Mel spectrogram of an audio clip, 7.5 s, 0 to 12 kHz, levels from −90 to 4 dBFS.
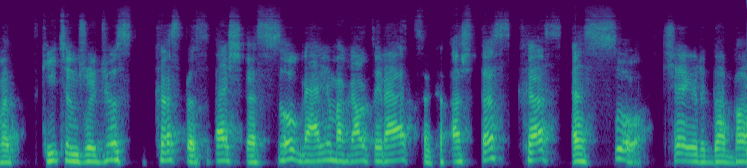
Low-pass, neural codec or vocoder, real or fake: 10.8 kHz; codec, 24 kHz, 1 kbps, SNAC; fake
